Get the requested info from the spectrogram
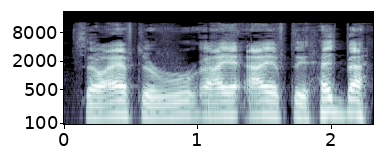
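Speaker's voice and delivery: ordinary talk, nothing marked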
